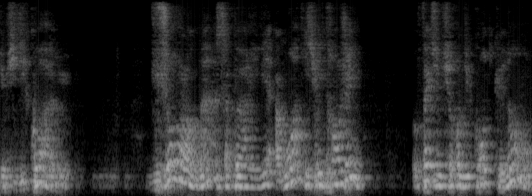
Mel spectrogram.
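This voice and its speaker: Pitched fairly high, a man speaks at a moderate pace with very wide swings in pitch. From Belgium, Borinage (Hainaut). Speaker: activist for homeless people's rights. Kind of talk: conference testimony. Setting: conference with audience. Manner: halting, many repetitions.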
